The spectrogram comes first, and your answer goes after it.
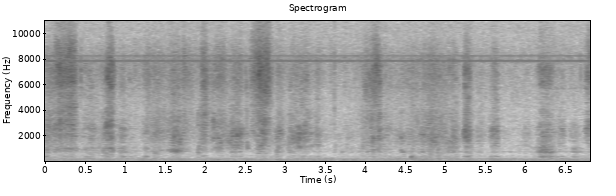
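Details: Great Pyrenees dogs Piqua and a rescue named Paisley wrestling in play; breathy, huffing pants burst out roughly twice a second with scuffling noises between them, over a steady low electrical hum.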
